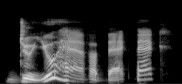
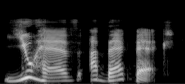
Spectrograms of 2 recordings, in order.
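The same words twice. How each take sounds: First: Slow and low, "backpack" rising at the end; question intonation. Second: Slow, "backpack" falling at the end; affirmative statement. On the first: Teacher shows what students should repeat, slow rising question. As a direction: start low and lift up on "backpack". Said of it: "E você vai repetir". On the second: Teacher repeats the model for students, slow falling statement. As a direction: state it slowly, letting "backpack" drop. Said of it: "eu vou falar". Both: Shown as a demonstration.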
